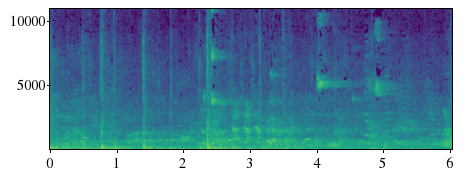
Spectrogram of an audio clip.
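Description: A basketball bouncing on an indoor court floor, echoing in a large gym: a few dribbles in the first half, the loudest about two and a half seconds in. Sneakers give a couple of short high squeaks on the floor later on.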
